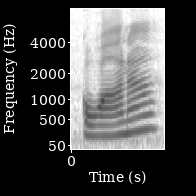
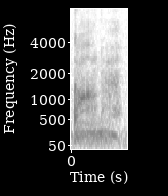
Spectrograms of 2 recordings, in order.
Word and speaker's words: Ghana: his own Library and Guana Ghana Ghana that's how you say it Ghana uh so he says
